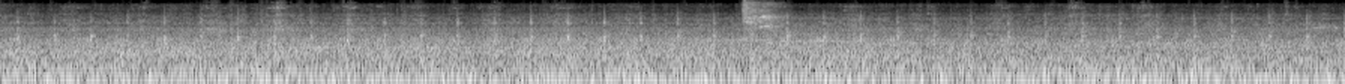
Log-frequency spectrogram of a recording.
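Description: A train rolls steadily into Gandaria railway station in Dhaka, Bangladesh, a continuous loud rumble of wheels and carriages with faint rhythmic clatter throughout and a brief high squeal partway through.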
